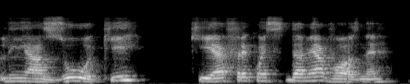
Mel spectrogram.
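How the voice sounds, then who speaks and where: A man with a fairly high voice speaks very slowly. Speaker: phonetics professor, webinar speaker. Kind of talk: lecture. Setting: online webinar.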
